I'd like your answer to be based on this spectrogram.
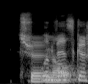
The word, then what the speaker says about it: Laviska: I can't pronounce it. Lavishka. – Laviska Shenault. Yeah, he looked great.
